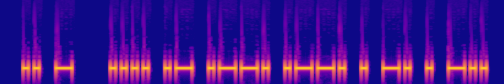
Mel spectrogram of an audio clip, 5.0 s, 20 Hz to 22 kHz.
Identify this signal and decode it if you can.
Morse code, heard as a keyed tone, about 22 wpm, 700 Hz. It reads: IT HAPPENED
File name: practice / 22wpm / Sentences with 2-Word Phrases - 22wpm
